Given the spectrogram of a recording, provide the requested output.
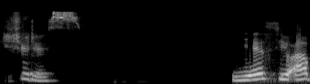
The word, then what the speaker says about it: Shudus: Shudus. Yes, you are pronouncing it correctly.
